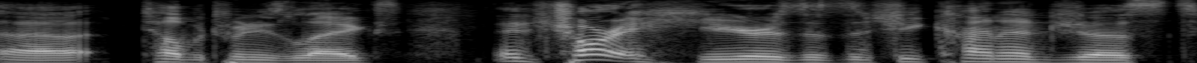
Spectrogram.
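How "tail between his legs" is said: normal talking voice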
